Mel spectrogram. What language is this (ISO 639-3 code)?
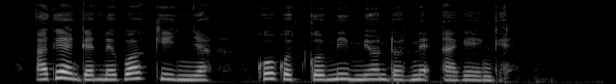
kln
